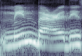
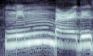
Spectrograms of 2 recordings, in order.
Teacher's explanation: நூனே சாக்கினுக்கு அடுத்ததா பா வந்துச்சுன்னா நூனே சாக்கின் நம்ம என்ன செய்யணும் மீமா மாத்தி உச்சரிக்கணும் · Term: யகலாபுடைய சட்டம்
